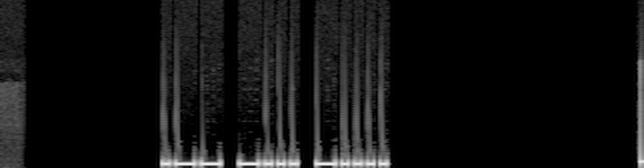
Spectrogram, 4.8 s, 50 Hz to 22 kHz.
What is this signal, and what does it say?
Morse code, heard as a keyed tone, about 25 wpm, 700 Hz. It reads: WB6
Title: USA Call Sign Prefixes - 25wpm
